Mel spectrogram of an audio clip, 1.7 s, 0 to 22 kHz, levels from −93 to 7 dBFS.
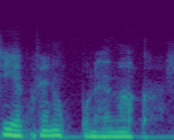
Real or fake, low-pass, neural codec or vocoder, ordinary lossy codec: fake; 10.8 kHz; codec, 24 kHz, 1 kbps, SNAC; AAC, 64 kbps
